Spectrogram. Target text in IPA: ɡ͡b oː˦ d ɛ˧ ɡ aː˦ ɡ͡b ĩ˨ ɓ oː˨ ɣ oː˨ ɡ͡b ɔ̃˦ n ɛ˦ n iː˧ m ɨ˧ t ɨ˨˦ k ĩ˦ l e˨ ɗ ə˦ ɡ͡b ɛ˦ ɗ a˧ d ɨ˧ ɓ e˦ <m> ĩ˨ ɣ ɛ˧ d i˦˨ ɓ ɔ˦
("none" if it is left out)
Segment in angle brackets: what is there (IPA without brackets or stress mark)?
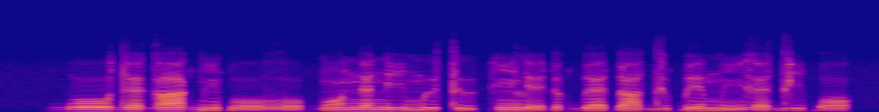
m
